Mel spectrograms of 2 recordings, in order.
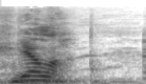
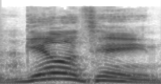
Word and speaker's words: guillotine: You didn't say it right. – I know. My dad. – Gilla. – No, guillotine.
